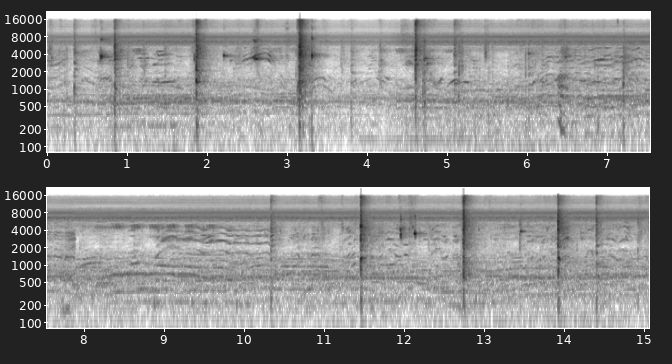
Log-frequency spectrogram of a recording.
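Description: Shoes squeak and shuffle on a hard court.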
